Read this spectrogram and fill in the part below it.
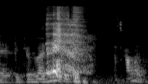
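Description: A person sneezes once, a short sharp burst amid conversation, with speech before and after it.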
